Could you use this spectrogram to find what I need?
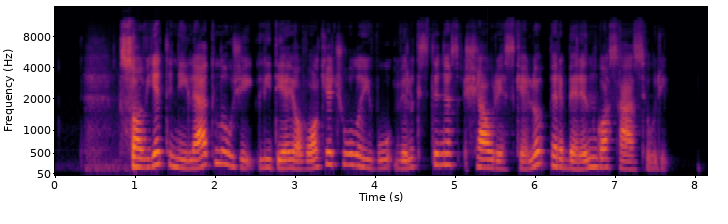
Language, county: Lithuanian, Alytus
